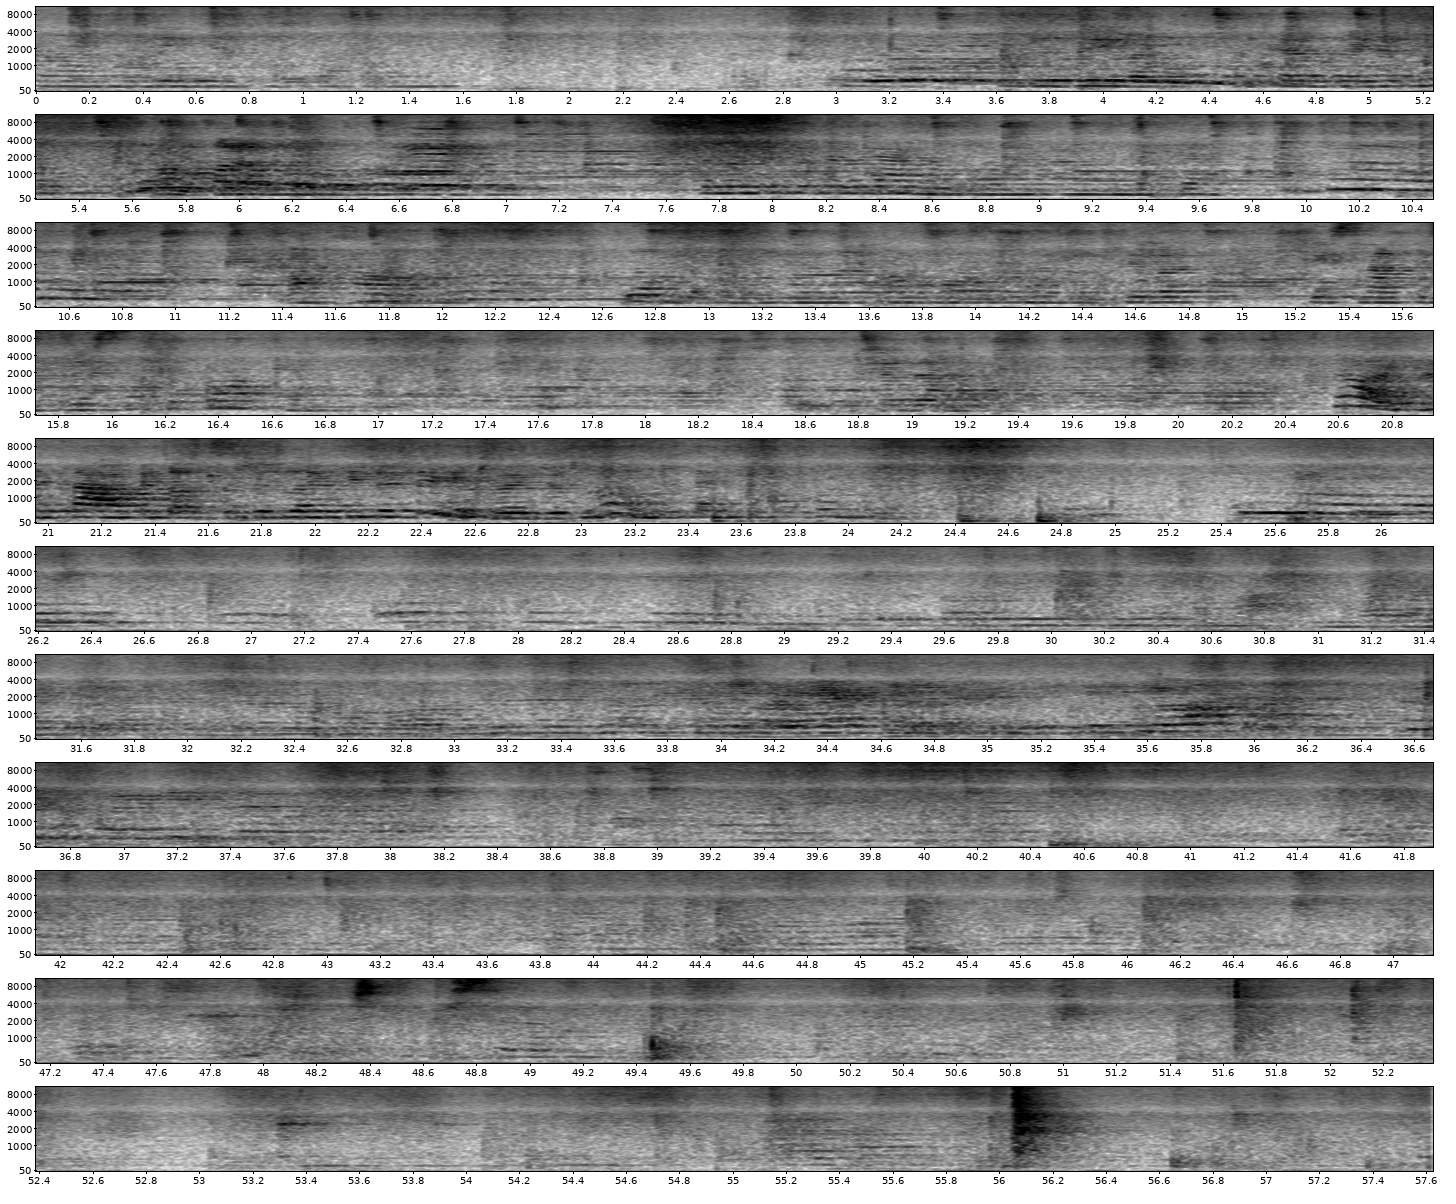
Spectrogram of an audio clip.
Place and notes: Burbiskis manor, Lithuania, museum
Inside Burbiskis Manor's museum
